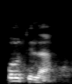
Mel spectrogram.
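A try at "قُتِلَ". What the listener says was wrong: উতিলা। উ বলে আবার টান দেন কেন? উতিলা।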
